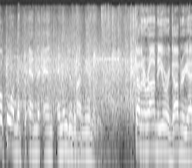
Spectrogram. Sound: applause

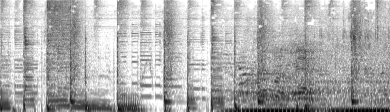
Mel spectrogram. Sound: mumbling

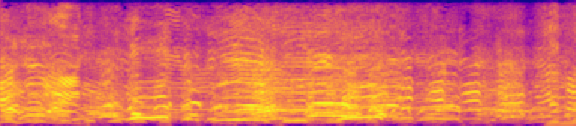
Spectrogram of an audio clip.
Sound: everyone laughs

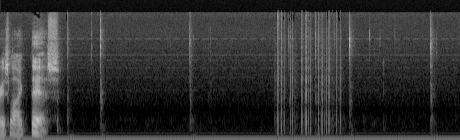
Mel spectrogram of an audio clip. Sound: clicking

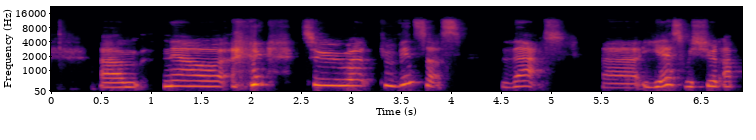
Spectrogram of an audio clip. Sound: chuckles

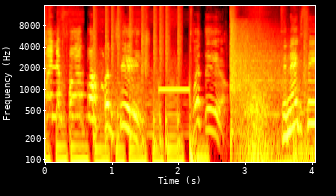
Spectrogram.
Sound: beep

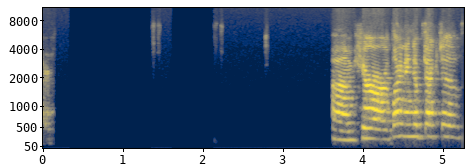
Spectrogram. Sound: silence

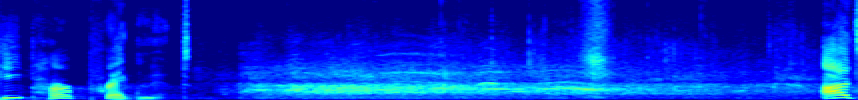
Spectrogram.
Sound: crowd laughing

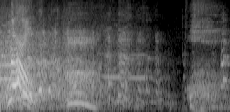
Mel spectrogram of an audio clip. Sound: gasps

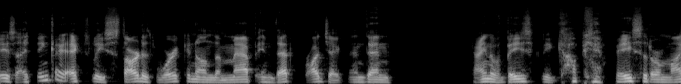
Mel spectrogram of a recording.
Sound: none

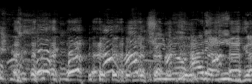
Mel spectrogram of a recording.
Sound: co-hosts laughing

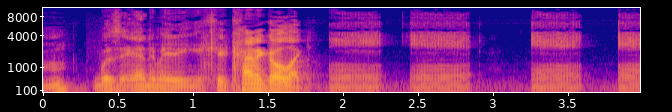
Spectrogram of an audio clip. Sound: imitates motor

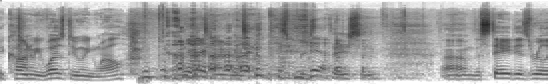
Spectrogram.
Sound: board members laugh

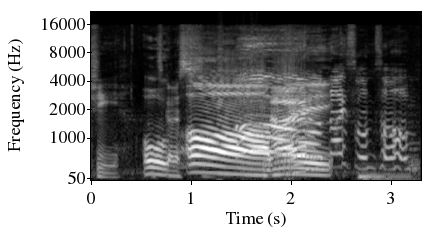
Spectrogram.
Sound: groaning

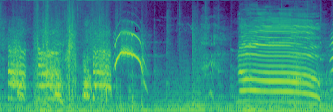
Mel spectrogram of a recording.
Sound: screaming

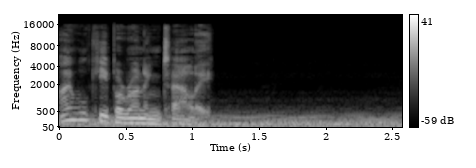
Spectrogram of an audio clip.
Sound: none

